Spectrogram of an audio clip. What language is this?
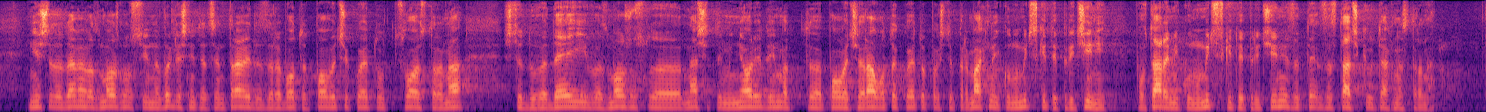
Bulgarian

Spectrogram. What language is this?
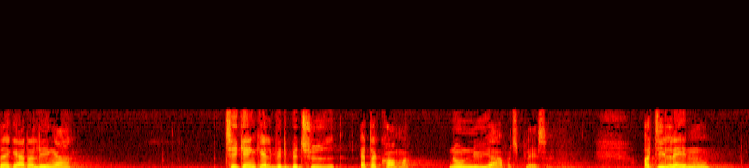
Danish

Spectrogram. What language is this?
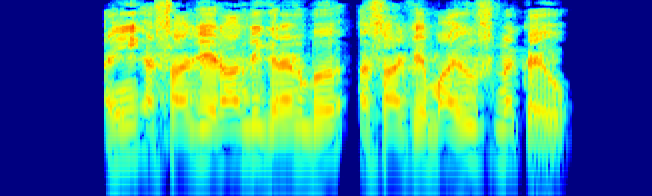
Sindhi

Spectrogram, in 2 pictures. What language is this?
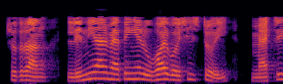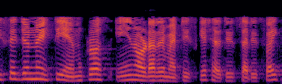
Bangla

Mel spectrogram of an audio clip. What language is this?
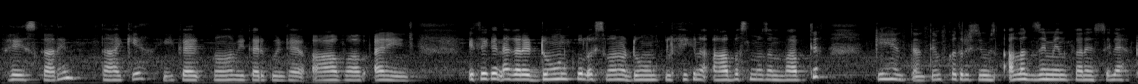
Kashmiri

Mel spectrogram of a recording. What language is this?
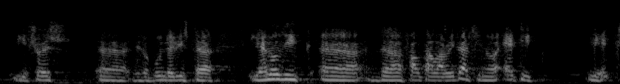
Catalan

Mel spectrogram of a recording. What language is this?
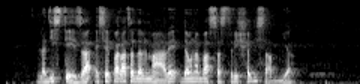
Italian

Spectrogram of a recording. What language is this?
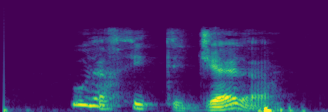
Kabyle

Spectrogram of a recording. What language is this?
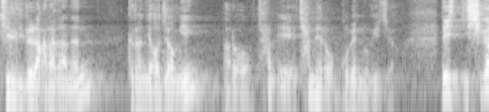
Korean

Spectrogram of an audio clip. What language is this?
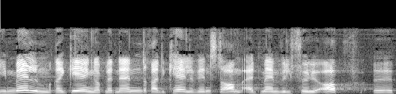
Danish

